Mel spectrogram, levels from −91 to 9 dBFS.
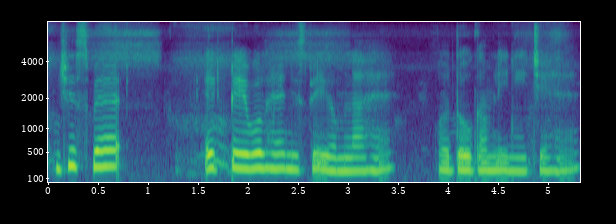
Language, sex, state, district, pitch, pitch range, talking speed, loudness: Hindi, female, Punjab, Kapurthala, 215 Hz, 200-235 Hz, 145 wpm, -15 LUFS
